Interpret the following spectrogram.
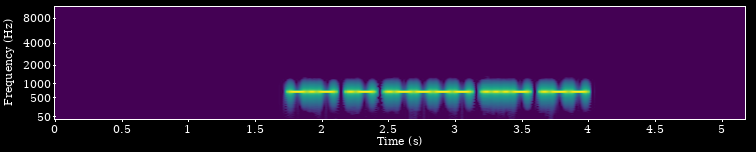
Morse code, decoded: KA1VW

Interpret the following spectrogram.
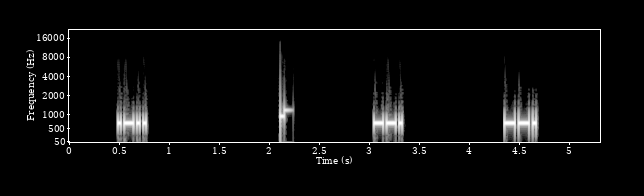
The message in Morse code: L GG

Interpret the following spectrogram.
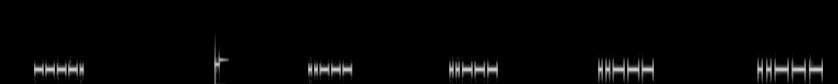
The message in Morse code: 9 2222

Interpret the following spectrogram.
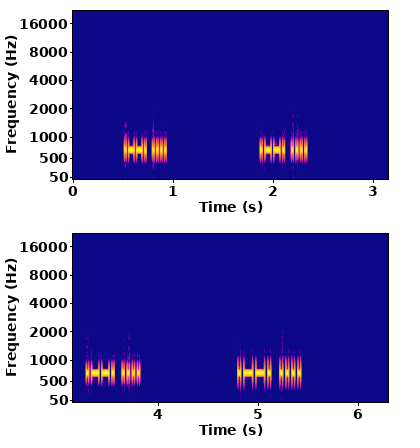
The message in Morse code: PH PH PH PH

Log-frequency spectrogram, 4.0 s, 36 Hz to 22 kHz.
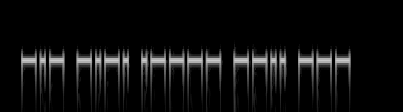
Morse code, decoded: KC1ZO

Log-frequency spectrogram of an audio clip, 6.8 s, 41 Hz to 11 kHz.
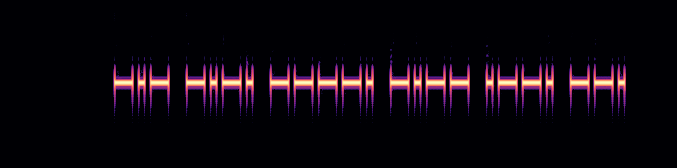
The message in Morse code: KC9YPG

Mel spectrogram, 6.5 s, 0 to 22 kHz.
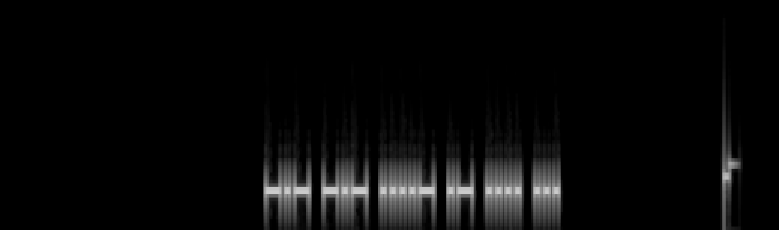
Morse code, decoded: KK4AHS

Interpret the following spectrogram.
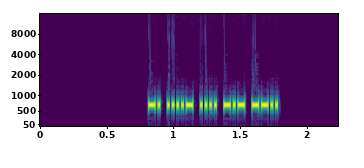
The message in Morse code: N4HKZ

